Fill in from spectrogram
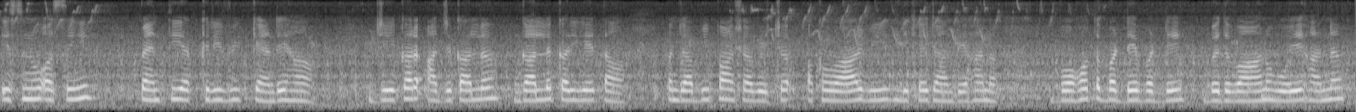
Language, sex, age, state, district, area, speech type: Punjabi, female, 18-30, Punjab, Rupnagar, rural, spontaneous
